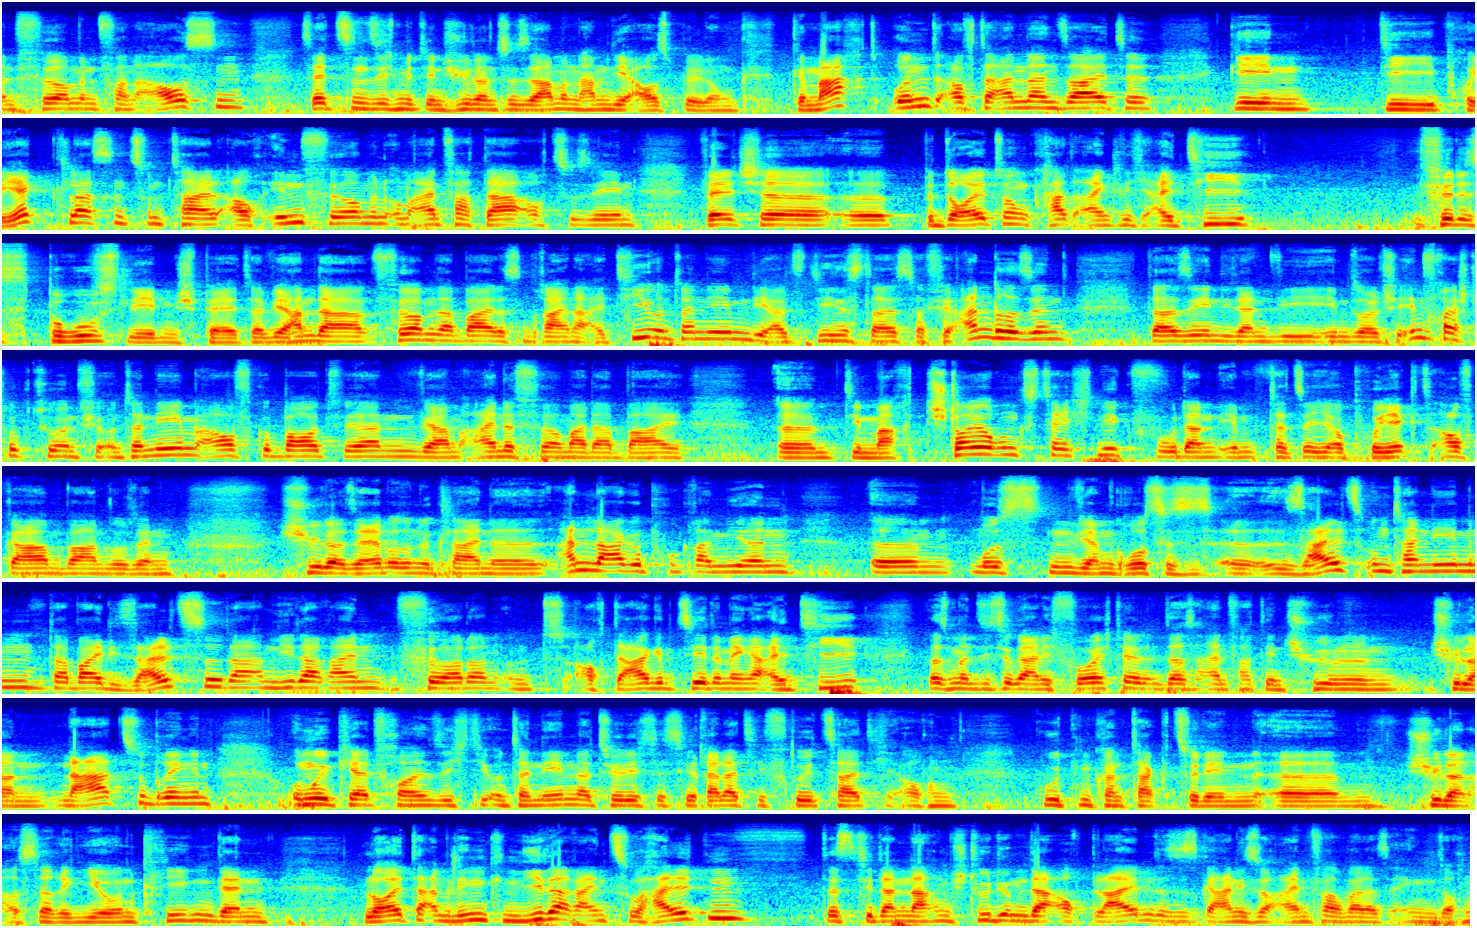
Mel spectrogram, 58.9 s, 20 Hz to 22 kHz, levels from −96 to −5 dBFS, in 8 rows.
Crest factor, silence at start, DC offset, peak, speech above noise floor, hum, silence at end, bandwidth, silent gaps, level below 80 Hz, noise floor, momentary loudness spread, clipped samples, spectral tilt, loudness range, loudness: 18 dB; 0 s; under 0.1%; 0 dBFS; 22 dB; none; 0 s; 16 kHz; none; -38 dBFS; -40 dBFS; 8 LU; under 0.1%; -6 dB/octave; 2 LU; -19 LUFS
